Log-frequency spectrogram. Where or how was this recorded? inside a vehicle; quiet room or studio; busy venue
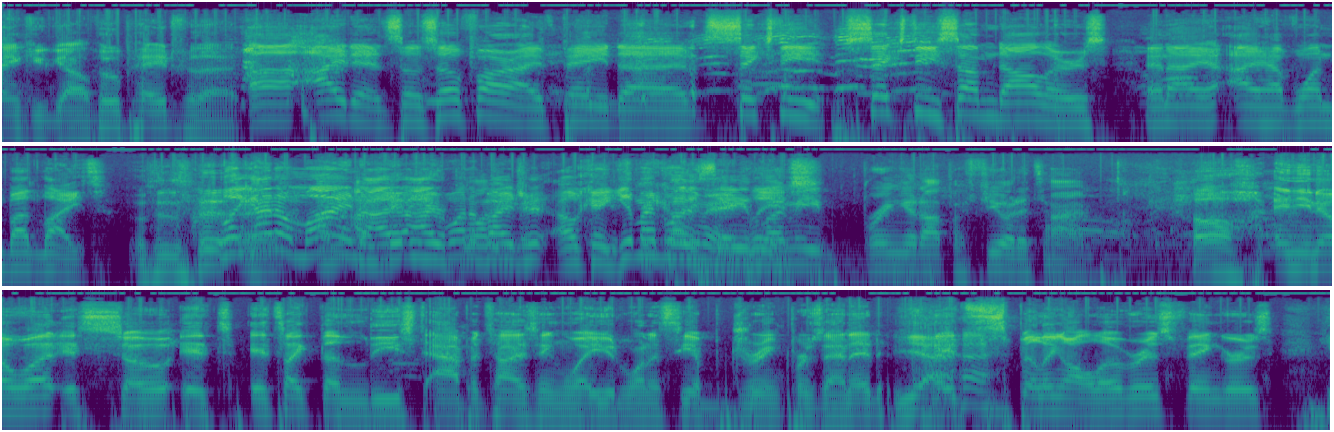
busy venue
